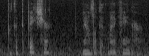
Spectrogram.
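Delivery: soft whispered instruction; whispering. Real, not acted.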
